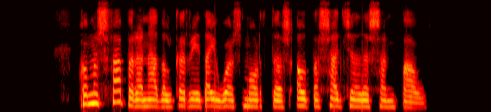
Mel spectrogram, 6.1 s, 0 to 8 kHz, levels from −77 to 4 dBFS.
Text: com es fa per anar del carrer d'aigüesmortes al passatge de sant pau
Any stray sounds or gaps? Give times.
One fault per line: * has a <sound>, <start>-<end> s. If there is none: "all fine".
all fine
